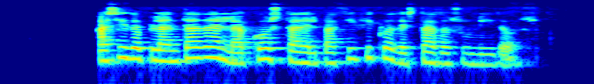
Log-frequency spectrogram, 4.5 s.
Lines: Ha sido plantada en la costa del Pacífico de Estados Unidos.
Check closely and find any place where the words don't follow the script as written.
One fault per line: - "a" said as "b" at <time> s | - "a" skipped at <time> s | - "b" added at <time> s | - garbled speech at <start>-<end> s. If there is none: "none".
none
